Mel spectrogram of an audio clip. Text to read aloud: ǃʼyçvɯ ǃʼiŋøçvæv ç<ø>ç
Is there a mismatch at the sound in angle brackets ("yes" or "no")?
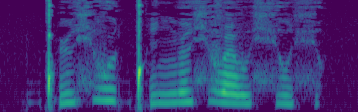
yes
